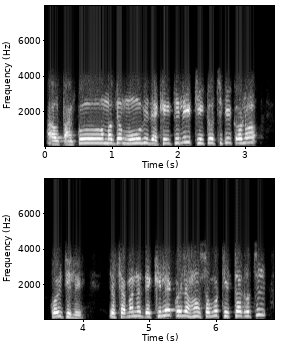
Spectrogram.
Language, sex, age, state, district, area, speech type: Odia, male, 60+, Odisha, Koraput, urban, conversation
